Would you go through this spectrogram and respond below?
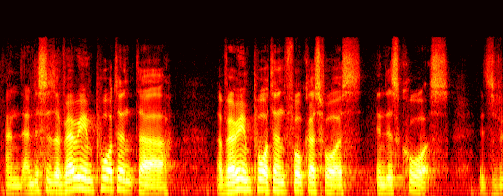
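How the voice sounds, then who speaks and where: Older Trinidad-raised pastor teaching Bible class. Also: male voice, medium pitch, darkish tone. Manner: conversational, frequent "right?" checks and repeated words.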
